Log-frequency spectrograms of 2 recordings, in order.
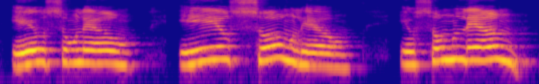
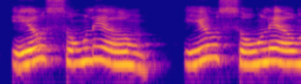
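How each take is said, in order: First: Slow, louder mock roar of a timid sheep; trying to roar. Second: Said in the usual way. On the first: A narrator's reading. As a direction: push the words out like a roar. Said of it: "uma entonação de rugido". (tentando rugir, devagar e mais alto)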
